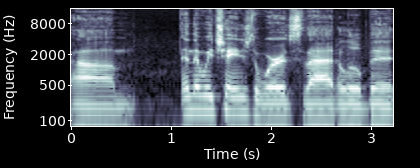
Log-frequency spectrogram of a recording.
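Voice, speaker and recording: At a moderate pace, a man talks in an unremarkable speaking voice with a fairly low pitch. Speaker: musician in a polka band. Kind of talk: casual chat. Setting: studio.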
